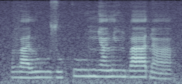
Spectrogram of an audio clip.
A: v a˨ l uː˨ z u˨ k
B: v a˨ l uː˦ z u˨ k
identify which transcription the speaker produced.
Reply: A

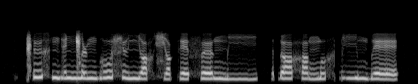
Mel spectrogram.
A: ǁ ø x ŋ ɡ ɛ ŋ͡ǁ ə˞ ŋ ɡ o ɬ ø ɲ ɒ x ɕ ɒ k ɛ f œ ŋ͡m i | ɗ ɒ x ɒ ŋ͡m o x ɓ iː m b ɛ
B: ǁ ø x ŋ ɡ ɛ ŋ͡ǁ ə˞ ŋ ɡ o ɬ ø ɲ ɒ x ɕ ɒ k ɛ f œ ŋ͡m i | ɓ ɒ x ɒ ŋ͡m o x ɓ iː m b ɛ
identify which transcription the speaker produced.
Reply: A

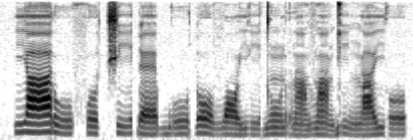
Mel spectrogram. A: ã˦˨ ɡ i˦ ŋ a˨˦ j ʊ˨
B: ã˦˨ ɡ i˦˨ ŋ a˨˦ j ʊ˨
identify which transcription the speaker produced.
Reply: B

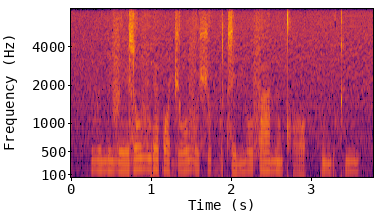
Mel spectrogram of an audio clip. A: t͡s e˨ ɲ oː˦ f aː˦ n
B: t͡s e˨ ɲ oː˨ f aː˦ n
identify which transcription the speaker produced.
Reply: A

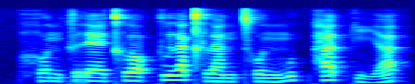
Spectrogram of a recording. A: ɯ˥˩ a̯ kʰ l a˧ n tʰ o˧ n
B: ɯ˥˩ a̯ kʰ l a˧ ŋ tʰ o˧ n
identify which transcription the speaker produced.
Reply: A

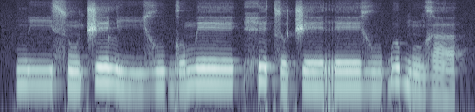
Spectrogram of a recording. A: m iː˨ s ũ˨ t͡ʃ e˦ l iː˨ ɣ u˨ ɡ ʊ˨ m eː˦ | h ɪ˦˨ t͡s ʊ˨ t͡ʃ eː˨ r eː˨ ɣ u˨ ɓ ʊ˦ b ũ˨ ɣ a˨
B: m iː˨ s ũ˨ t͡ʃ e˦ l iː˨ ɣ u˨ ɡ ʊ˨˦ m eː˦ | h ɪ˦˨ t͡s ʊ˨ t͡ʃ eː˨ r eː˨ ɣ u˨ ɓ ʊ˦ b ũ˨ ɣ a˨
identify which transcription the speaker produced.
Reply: B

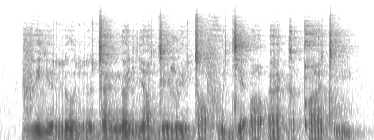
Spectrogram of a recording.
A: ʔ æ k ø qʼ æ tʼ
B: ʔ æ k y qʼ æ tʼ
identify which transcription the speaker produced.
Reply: A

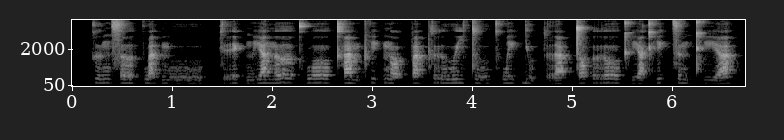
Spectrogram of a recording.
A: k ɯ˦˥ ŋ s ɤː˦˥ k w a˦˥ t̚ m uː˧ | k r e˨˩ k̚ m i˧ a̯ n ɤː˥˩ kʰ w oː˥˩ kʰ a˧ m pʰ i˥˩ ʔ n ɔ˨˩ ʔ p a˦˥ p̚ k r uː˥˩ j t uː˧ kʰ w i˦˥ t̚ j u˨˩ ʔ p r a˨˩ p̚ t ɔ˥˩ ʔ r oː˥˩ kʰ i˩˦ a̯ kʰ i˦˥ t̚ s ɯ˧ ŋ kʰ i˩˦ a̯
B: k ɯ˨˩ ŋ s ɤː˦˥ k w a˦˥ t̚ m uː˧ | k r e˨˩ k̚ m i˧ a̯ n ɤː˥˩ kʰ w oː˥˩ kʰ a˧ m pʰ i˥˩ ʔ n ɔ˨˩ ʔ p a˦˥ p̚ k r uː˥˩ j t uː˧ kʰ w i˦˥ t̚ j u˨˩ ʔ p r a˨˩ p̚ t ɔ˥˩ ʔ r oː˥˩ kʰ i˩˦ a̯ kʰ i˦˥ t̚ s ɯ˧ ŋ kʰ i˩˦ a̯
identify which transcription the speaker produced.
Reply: A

